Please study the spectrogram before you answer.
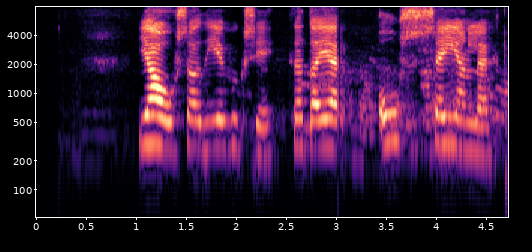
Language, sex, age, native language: Icelandic, male, 12, Icelandic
